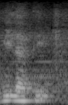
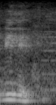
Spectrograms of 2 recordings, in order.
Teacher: তো আমরা এখানে দেখছি যে রস্বই, এখানে সরেয়া এবং তারপরে রস্বই, আর পরিবর্তনের মধ্যে গিয়ে আমরা তিনটাই রস্বই পাচ্ছি। ফলে আমরা বুঝতে পারছি যে আমাদের মাঝখানে যেই স্বরবর্ণটি ছিল সেটি স্বরবর্ণটি পরিবর্তিত হয়ে অন্য রূপ লাভ করেছে এই দুইটির প্রভাবে। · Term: মধ্যাগত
